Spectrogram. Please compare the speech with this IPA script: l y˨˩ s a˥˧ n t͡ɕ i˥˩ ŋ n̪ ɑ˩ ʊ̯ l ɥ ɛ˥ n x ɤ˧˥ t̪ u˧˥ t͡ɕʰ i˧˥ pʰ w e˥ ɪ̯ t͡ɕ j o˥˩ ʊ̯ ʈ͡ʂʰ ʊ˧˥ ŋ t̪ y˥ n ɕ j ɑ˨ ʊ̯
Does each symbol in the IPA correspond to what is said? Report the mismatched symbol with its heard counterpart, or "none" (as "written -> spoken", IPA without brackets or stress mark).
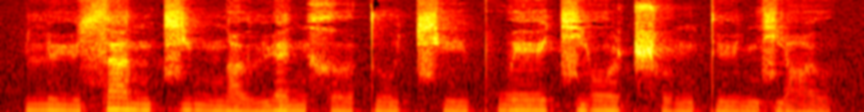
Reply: none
